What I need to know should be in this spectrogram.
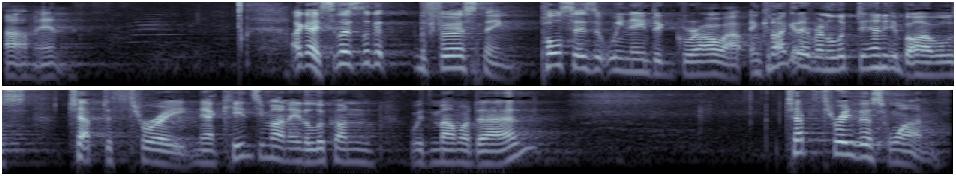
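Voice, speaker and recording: A young man with a fairly high voice leads a children's sermon in church. He is upbeat and chatty, and he keeps stopping to quiz the kids in the room. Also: expressive, moderate pace, a bit bright. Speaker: kids pastor.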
